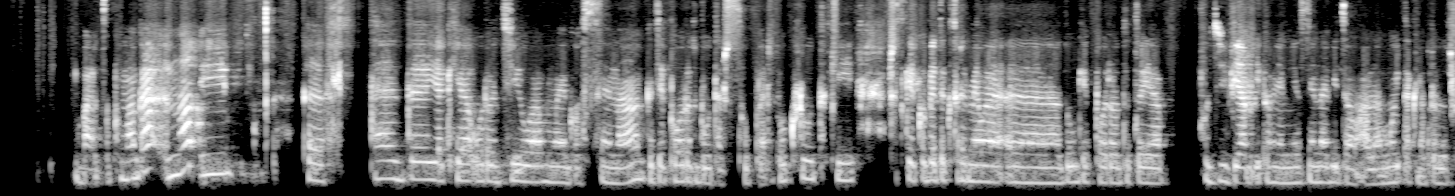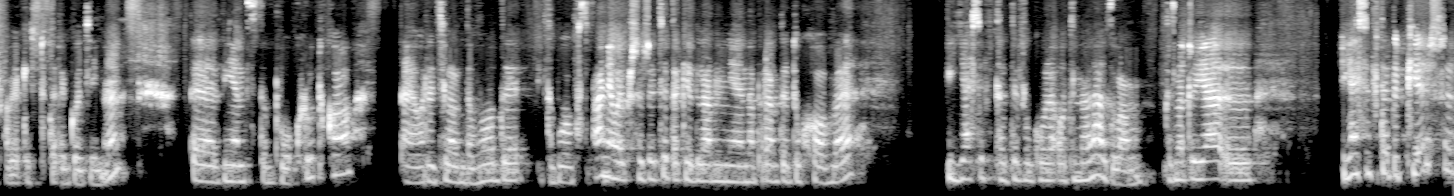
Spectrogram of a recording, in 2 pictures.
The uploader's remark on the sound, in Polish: Ten odcinek niestety nie zachwyca jakością dźwięku. Zdecydowałam się jednak wypuścić tę rozmowę pomimo jakości nagrania.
